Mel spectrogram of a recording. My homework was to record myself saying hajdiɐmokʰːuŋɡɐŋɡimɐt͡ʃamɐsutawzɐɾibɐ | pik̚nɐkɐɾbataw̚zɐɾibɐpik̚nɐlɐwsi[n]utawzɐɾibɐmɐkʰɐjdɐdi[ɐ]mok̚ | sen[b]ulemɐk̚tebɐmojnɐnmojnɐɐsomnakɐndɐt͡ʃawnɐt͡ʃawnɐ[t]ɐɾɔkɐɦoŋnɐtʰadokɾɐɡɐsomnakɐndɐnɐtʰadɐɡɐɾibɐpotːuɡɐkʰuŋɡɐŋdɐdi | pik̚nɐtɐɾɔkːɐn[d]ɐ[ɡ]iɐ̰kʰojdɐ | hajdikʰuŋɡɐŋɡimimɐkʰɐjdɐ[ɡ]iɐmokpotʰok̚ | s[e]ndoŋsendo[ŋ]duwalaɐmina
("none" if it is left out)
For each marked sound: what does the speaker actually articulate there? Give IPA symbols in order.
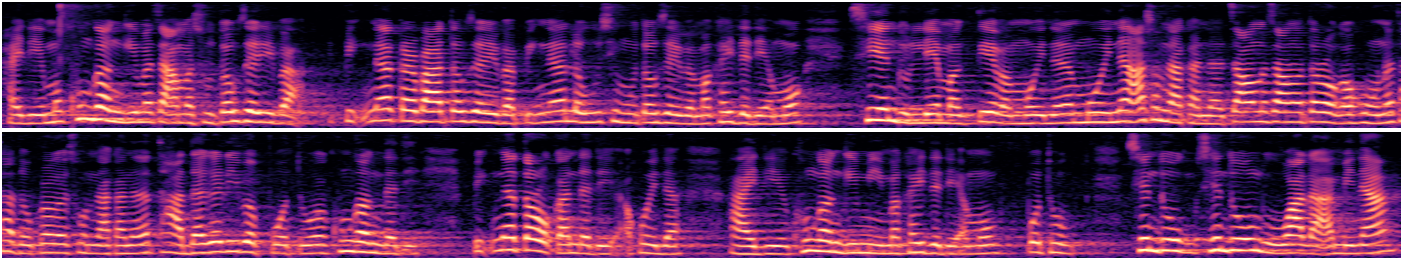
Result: ŋ, ɐ, d, t, d, d, d, e, ŋ

